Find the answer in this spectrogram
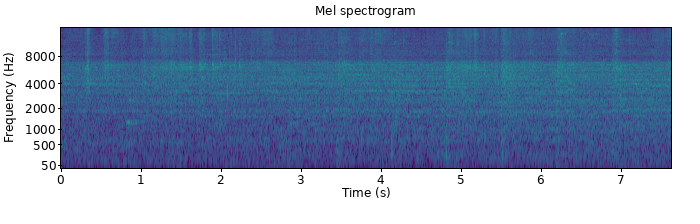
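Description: Freight train tank cars rolling past: a steady rumble of steel wheels on the rails, with light regular clicks about every three-quarters of a second in the second half.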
